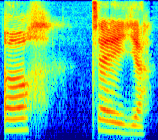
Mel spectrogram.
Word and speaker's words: orteils: mets des petites vagues le s ne se prononcent pas c'est or tails savez vous ce que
